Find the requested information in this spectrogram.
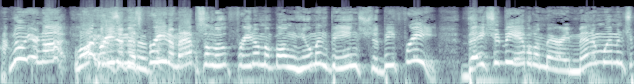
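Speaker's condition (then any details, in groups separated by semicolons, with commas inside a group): No condition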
